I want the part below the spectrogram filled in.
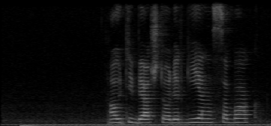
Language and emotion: Russian, neutral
